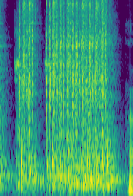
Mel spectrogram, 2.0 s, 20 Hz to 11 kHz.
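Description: Cordless 1/4-inch impact driver hammering as it runs down the bolt on a camshaft position sensor cap: a rapid rattle of impact blows that stops just before the end.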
